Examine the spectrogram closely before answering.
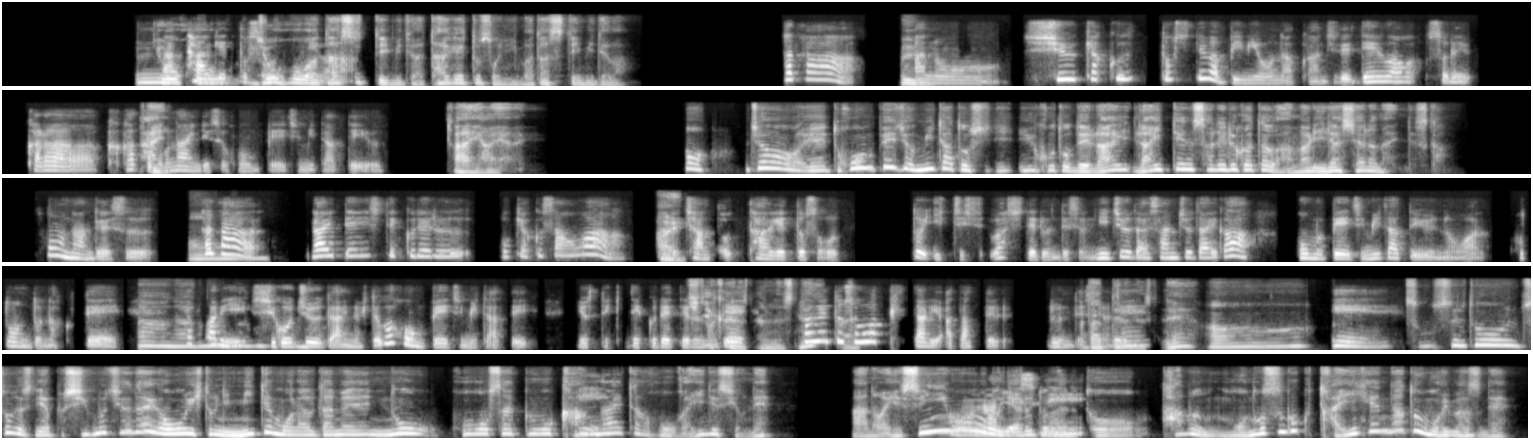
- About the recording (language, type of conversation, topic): Japanese, advice, 選択肢が多すぎて将来の大きな決断ができないとき、迷わず決めるにはどうすればよいですか？
- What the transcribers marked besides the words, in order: other noise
